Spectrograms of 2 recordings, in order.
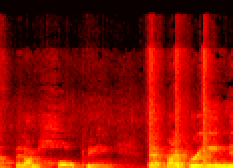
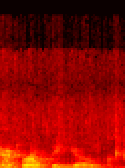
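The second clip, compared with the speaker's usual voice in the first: ordinary delivery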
